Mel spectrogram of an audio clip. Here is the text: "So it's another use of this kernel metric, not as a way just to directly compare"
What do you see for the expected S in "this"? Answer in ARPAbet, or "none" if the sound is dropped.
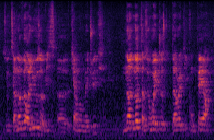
none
